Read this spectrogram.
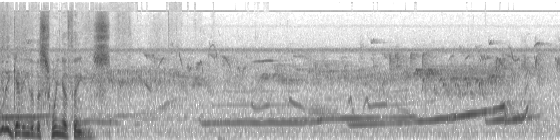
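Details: Territorial song of Jarunee the gibbon: after a brief harsh wavering outburst, long pure whistled notes glide slowly upward, one after another, over a steady background hiss.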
